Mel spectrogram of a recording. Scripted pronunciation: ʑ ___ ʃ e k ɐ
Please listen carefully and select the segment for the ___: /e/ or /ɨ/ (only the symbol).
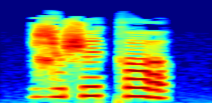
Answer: ɨ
